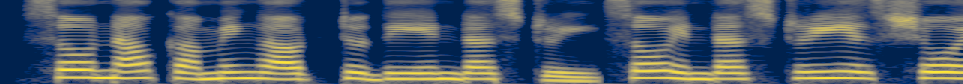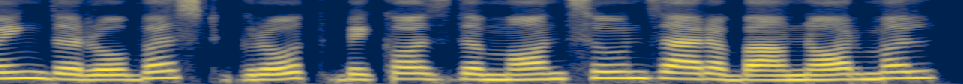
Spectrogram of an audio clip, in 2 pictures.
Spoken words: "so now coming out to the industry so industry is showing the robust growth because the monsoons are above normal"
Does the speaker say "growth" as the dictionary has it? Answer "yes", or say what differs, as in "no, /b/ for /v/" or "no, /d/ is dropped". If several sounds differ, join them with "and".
no, /t/ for /θ/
